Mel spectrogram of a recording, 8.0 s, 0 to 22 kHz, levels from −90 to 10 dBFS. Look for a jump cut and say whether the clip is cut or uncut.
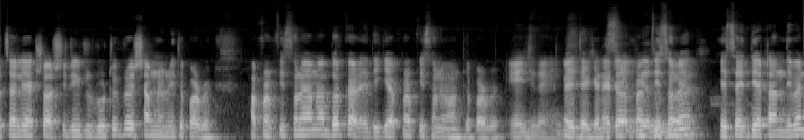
cut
